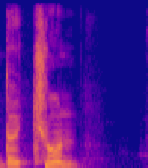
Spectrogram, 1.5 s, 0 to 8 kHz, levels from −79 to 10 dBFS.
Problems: constant background noise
